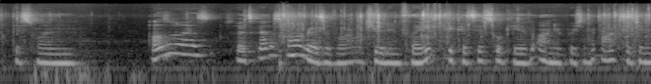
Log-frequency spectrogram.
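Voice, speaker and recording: This woman's voice sits at a medium pitch. There is noticeable background noise behind her. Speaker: paramedic / emergency medical ASMR creator. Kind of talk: ASMR unboxing, casual talk to camera. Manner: casual, conversational, slightly humorous.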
